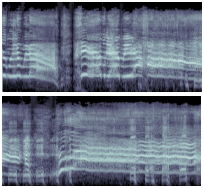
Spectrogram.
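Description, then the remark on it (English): A single voice imitates a crowd's screaming and cheering, giving loud, high-pitched sustained whoops with rising and falling glides and brief breaks, continuous for several seconds. “They're working themselves up into a frenzy as they all start to scream and cheer.”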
